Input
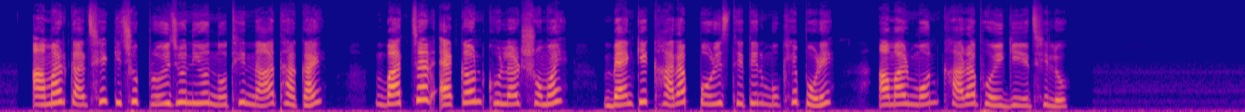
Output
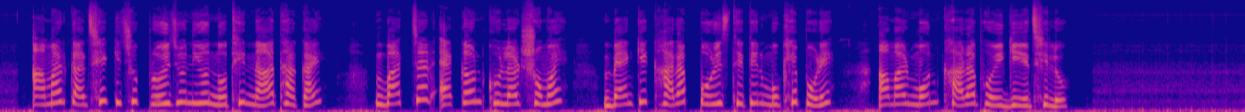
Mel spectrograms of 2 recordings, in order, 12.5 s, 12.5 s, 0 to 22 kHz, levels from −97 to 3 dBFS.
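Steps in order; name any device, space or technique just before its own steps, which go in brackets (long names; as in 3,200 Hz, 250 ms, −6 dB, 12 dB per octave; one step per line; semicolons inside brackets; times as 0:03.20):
drum-bus smash (transient designer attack +7 dB, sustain 0 dB; downward compressor 16 to 1, threshold −38 dBFS, peak gain reduction 24.5 dB; soft clipping −27.5 dBFS, distortion −24 dB)
level +4.5 dB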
